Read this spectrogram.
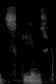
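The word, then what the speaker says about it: Skenes: I'm just so happy you said Skeens correctly. – I've been saying it right for weeks, man.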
